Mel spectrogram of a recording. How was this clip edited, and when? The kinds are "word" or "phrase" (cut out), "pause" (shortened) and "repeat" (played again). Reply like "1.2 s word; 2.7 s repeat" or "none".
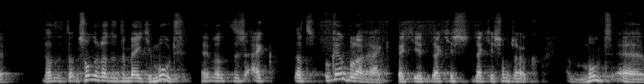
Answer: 5.5 s pause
